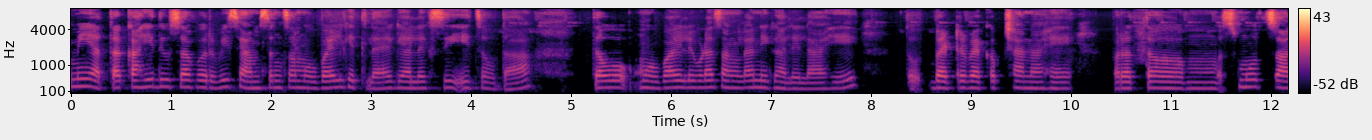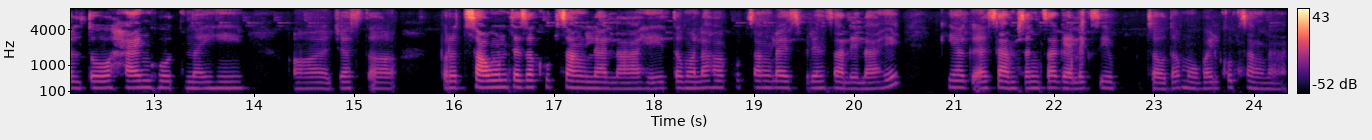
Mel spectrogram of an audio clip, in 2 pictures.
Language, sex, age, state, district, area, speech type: Marathi, female, 30-45, Maharashtra, Yavatmal, rural, spontaneous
